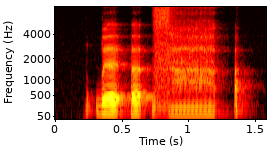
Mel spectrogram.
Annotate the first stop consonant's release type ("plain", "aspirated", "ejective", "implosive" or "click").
implosive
